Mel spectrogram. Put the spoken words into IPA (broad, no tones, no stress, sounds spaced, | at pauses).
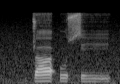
ʈ a ʔ u s i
